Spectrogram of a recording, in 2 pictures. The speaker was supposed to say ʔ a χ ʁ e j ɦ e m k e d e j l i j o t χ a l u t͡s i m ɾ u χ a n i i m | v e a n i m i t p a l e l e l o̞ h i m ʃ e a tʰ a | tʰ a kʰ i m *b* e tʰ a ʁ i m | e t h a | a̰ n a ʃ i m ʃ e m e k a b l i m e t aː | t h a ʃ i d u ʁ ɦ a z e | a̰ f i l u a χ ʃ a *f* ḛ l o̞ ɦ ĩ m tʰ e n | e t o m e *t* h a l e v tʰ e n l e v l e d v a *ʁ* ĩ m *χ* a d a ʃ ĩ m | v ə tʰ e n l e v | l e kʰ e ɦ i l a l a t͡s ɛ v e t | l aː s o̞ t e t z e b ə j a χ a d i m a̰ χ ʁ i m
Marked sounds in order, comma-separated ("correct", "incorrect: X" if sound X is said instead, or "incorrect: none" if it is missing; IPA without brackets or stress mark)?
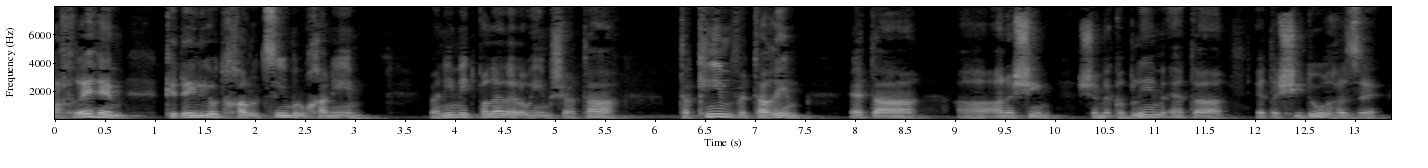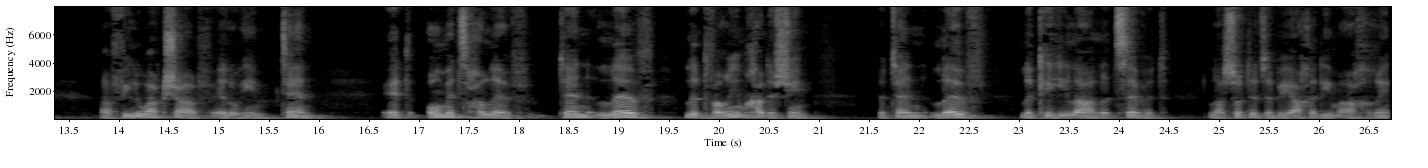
incorrect: v, incorrect: v, incorrect: t͡s, correct, correct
